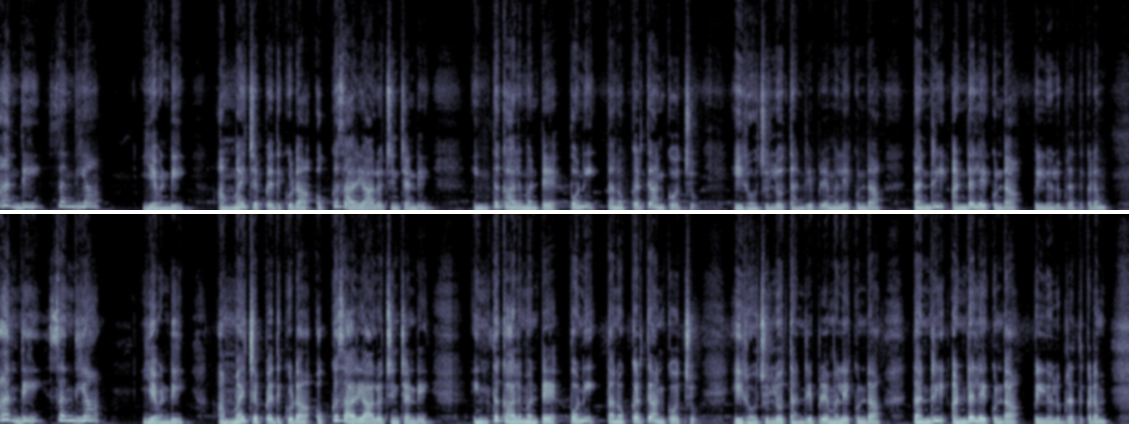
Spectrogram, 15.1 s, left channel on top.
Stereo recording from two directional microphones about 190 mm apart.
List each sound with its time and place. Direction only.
0.0 s a woman's voice: 30° right (ahead or behind)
